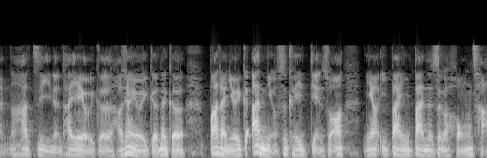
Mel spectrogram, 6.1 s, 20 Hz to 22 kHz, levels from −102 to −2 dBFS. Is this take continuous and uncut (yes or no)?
yes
